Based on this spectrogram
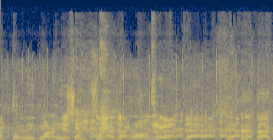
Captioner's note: laughter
